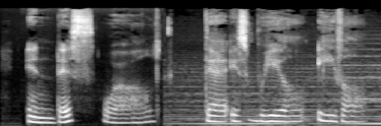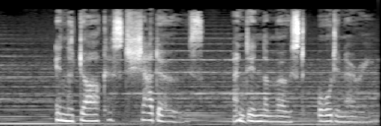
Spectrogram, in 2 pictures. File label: Movie Book Trailer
